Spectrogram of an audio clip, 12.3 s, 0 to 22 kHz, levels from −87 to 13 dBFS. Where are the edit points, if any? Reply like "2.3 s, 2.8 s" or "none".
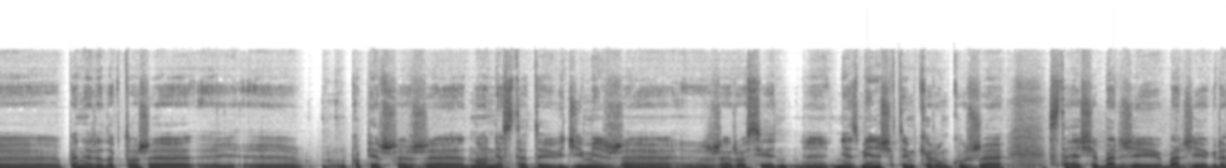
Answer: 8.9 s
